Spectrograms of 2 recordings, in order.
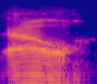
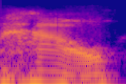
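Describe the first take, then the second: First: "ow" for how, no H at all; dropped H. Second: Said in the usual way. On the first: Shown as a demonstration. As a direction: start "ow" straight on the vowel. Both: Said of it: "it's not how, it's ow".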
